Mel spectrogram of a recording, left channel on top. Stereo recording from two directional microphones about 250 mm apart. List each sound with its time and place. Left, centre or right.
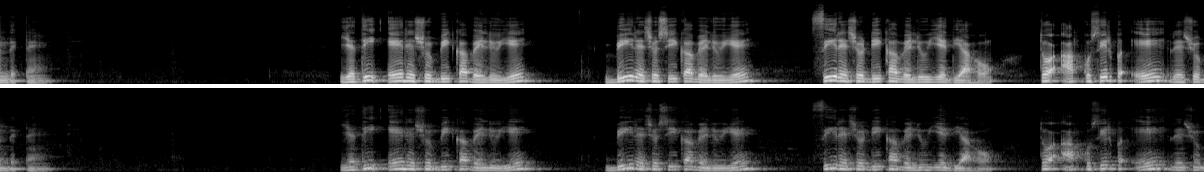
0.1 s speech: left
3.3 s speech: left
